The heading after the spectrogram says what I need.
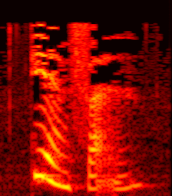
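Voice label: "淀粉", Mandarin Chinese; chinese flashcards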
